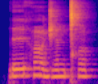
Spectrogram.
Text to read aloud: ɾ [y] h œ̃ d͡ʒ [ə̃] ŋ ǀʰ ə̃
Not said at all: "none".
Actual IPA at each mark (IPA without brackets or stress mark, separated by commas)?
e, ɛ̃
